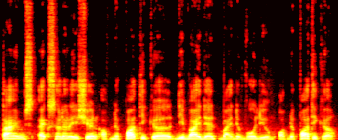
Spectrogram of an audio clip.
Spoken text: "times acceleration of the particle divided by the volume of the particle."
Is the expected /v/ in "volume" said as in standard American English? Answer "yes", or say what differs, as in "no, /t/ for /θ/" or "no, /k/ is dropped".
yes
